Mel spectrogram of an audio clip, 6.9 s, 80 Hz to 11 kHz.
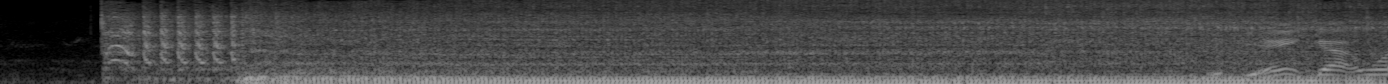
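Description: A 2005 Yamaha R1 sport motorcycle fires up after a brief quiet moment, its engine settling into a loud, steady, close idle that carries on to the end.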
